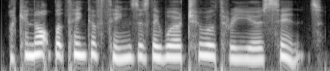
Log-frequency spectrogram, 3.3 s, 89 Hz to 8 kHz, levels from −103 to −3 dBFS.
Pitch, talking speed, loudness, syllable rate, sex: 215 Hz, 255 wpm, -16 LUFS, 5.5 syllables/s, female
